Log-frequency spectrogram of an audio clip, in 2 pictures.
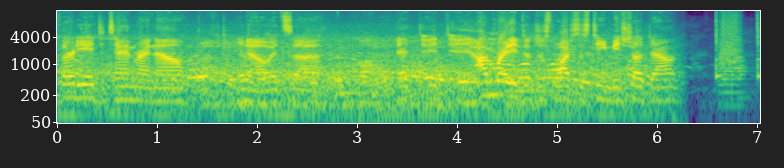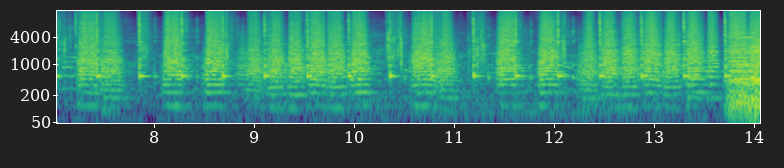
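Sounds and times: marching band short chords: 0:06.5 - 0:14.0.

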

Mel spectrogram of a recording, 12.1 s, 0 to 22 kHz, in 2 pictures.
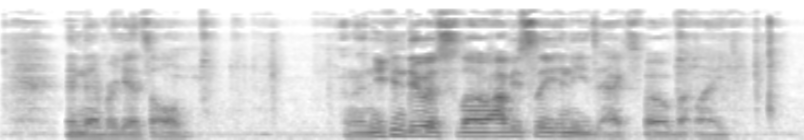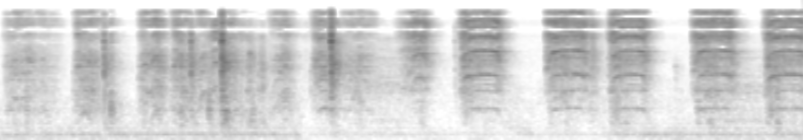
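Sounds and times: servos whining in short bursts: 0:06.1 - 0:12.0.

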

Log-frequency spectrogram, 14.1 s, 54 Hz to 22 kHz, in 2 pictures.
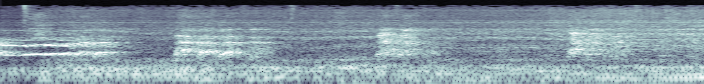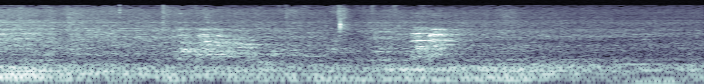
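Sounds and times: dog barking: 0:00.0 - 0:02.9, 0:03.7 - 0:04.5, 0:05.6 - 0:06.5, 0:08.8 - 0:09.7, 0:11.1 - 0:11.7.

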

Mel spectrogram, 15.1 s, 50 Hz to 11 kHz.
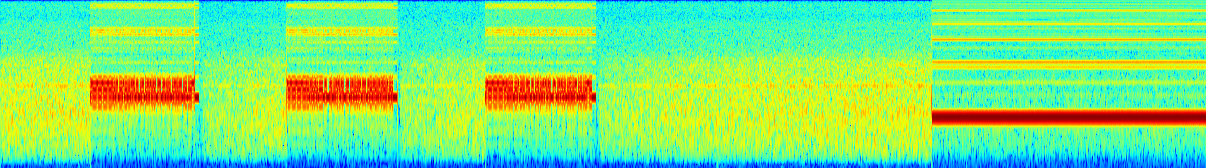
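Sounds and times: radio hiss: 0:01.1 - 0:02.6, 0:03.5 - 0:05.1, 0:06.0 - 0:07.6
digital data tones: 0:03.6 - 0:05.0, 0:06.1 - 0:07.5.

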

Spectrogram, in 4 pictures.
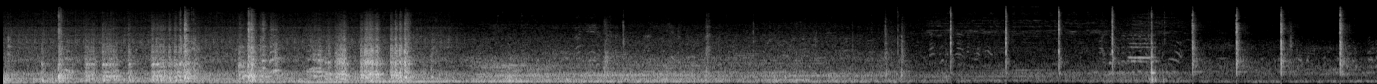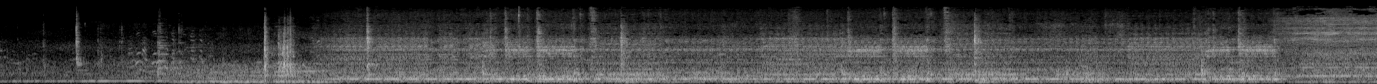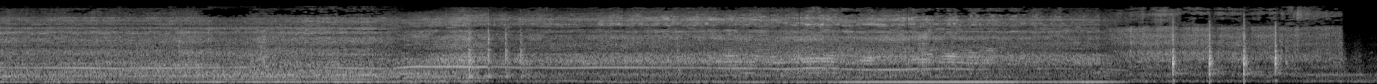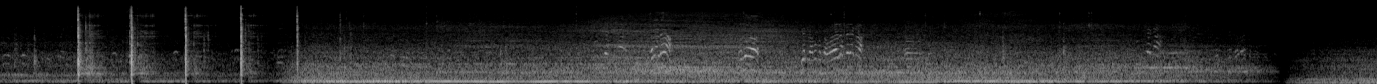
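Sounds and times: angle grinder grinding steel: 0:16.8 - 0:41.0.

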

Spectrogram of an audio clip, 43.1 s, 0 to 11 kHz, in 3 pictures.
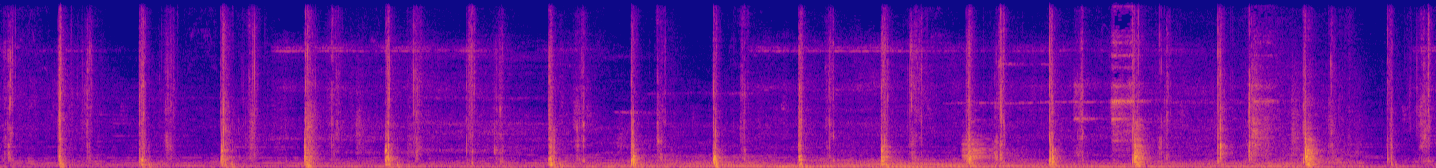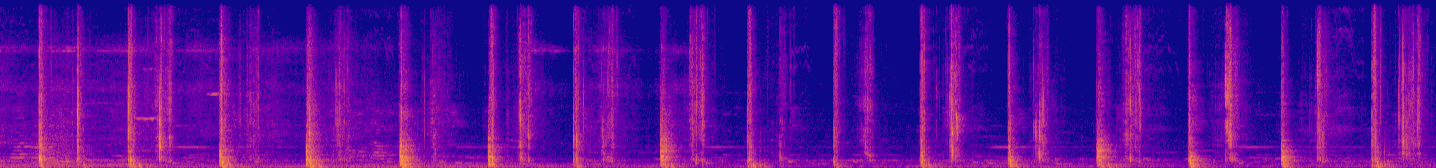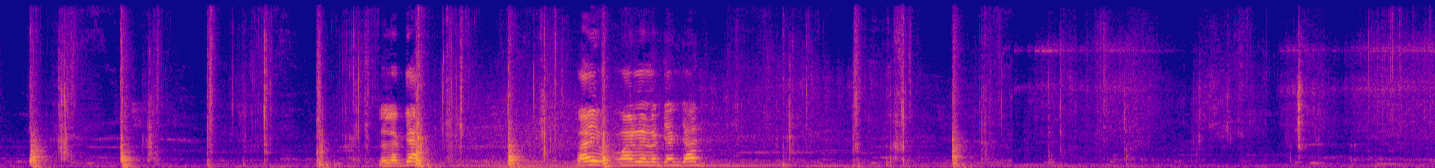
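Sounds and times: wooden pestle pounding mortar: 0:00.0 - 0:35.2, 0:36.5 - 0:38.8.

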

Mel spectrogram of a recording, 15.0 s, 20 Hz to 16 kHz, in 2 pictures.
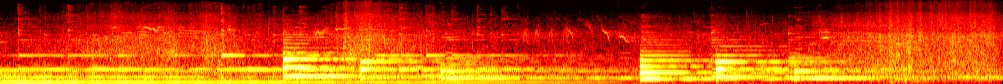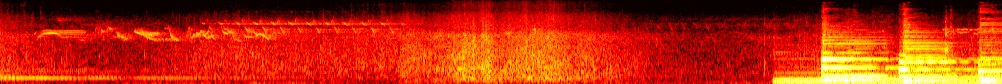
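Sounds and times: background music: 0:00.0 - 0:07.8, 0:13.4 - 0:15.0
birds chirping: 0:00.0 - 0:15.0
strummed acoustic guitar music: 0:13.4 - 0:15.0.

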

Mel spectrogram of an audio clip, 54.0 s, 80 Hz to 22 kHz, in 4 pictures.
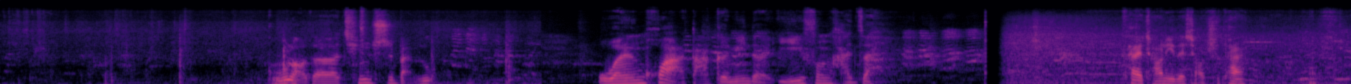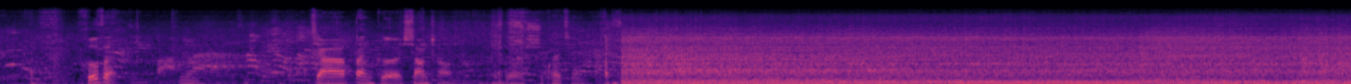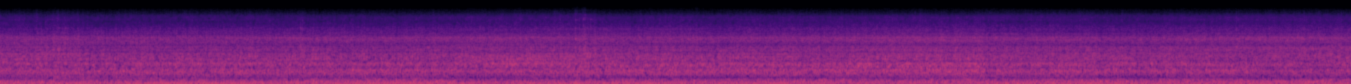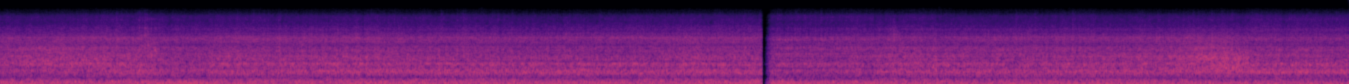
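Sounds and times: road noise: 0:01.8 - 0:05.4, 0:10.0 - 0:54.0
motorcycle engine running: 0:19.6 - 0:54.0.

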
